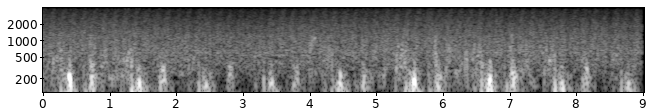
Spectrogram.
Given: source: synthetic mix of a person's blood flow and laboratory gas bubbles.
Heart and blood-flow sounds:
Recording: Doppler ultrasound of blood flow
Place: precordium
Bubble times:
3.98-4.15 s: bubbles
6.35-6.42 s: bubbles
From the record:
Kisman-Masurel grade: 121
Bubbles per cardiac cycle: 1 to 2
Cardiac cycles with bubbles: 10 to 50%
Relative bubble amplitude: barely perceptible (0.100 to 0.250)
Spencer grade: 2 (many but less than half of the cardiac periods contain bubble signals, singularly or in groups)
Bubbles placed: only in the low amplitude regions of the cardiac cycle

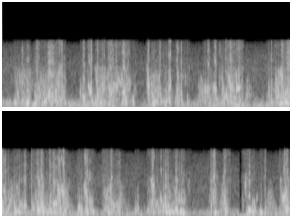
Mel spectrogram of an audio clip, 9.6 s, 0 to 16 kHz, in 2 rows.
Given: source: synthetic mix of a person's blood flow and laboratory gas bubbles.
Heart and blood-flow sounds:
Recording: Doppler ultrasound of blood flow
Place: subclavian vein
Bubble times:
0.17-1.08 s: bubbles
1.28-2.26 s: bubbles
2.36-3.13 s: bubbles
3.33-4.08 s: bubbles
4.39-5.23 s: bubbles
5.29-5.92 s: bubbles
6.04-6.37 s: bubbles
6.45-6.81 s: bubbles
7.00-7.09 s: bubbles
7.20-7.94 s: bubbles
8.24-8.61 s: bubbles
8.78-9.22 s: bubbles
9.43-9.61 s: bubbles
From the record:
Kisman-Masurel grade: 444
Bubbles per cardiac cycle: continuous sound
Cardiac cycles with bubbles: 100%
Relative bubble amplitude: maximal (0.775 to 0.999)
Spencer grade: 4 (maximum detectable bubble signal sounding continuously throughout systole and diastole of every cardiac period, and overriding the amplitude of the normal cardiac signals)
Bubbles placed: anywhere in the cardiac cycle

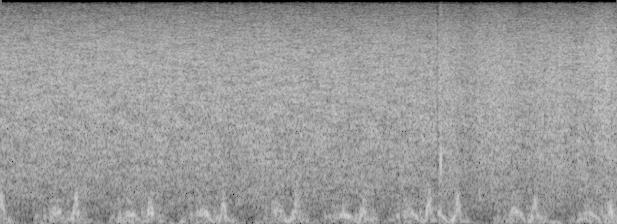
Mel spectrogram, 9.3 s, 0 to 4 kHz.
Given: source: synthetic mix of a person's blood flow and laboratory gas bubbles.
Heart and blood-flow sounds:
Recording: Doppler ultrasound of blood flow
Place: precordium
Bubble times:
6.56-6.64 s: bubbles
7.17-7.22 s: bubbles
From the record:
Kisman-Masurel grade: 113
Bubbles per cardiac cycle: 1 to 2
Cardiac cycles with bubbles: 1 to 10%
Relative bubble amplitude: loud (0.450 to 0.775)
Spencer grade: 1 (occasional bubble signal discernible with the cardiac motion signal, with majority of cardiac periods free of bubbles)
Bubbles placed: anywhere in the cardiac cycle

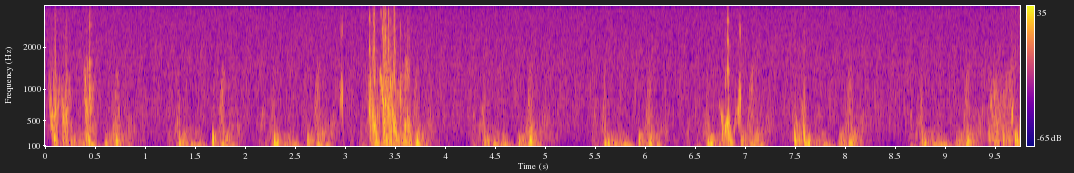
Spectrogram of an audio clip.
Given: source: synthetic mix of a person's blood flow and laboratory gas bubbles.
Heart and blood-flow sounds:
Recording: Doppler ultrasound of blood flow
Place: precordium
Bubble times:
0.02-0.27 s: bubbles
0.37-0.53 s: bubbles
2.94-3.00 s: bubbles
3.21-3.68 s: bubbles
6.74-6.99 s: bubbles
7.47-7.63 s: bubbles
9.42-9.76 s: bubbles
From the record:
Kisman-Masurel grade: 223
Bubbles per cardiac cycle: several, 3 to 8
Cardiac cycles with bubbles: 10 to 50%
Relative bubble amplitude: loud (0.450 to 0.775)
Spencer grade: 2 (many but less than half of the cardiac periods contain bubble signals, singularly or in groups)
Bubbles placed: only in the low amplitude regions of the cardiac cycle

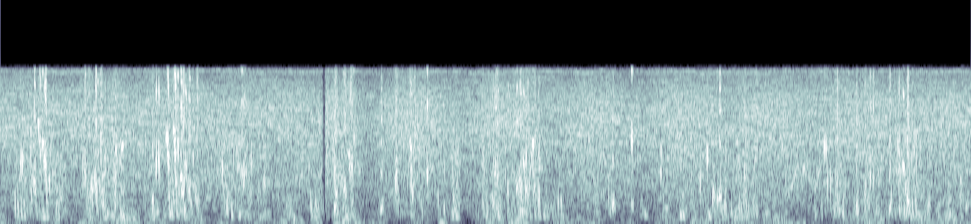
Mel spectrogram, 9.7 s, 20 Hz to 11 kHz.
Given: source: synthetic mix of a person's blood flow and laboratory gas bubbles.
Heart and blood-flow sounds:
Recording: Doppler ultrasound of blood flow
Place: precordium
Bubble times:
0.10-0.69 s: bubbles
0.80-1.35 s: bubbles
1.47-2.05 s: bubbles
2.18-2.69 s: bubbles
3.07-3.26 s: bubbles
3.31-3.62 s: bubbles
3.77-3.87 s: bubbles
3.94-4.16 s: bubbles
4.20-4.32 s: bubbles
4.35-4.64 s: bubbles
4.80-5.65 s: bubbles
5.94-6.00 s: bubbles
6.06-6.20 s: bubbles
6.29-6.36 s: bubbles
6.39-6.51 s: bubbles
6.57-6.67 s: bubbles
6.78-6.91 s: bubbles
6.97-7.62 s: bubbles
7.82-9.32 s: bubbles
9.58-9.71 s: bubbles
From the record:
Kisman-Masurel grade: 343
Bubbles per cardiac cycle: rolling drumbeat, 9 or more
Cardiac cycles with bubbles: 100%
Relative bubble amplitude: loud (0.450 to 0.775)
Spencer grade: 3 (all of the cardiac periods contain showers or single bubble signals, but not dominating or overriding the cardiac motion signals)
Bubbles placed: anywhere in the cardiac cycle

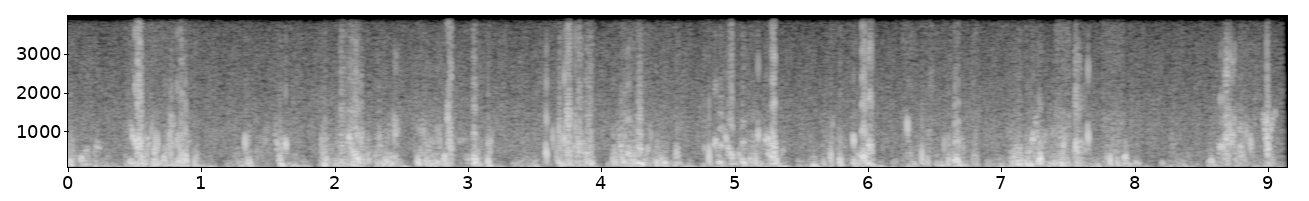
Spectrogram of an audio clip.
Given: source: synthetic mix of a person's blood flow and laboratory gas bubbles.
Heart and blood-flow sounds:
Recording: Doppler ultrasound of blood flow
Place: precordium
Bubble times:
0.00-0.30 s: bubbles
0.46-1.04 s: bubbles
1.35-1.72 s: bubbles
1.93-2.55 s: bubbles
2.64-3.25 s: bubbles
3.60-4.00 s: bubbles
4.09-4.54 s: bubbles
4.58-4.65 s: bubbles
4.81-5.43 s: bubbles
5.68-6.11 s: bubbles
6.28-6.89 s: bubbles
7.08-7.73 s: bubbles
7.79-7.96 s: bubbles
8.65-8.96 s: bubbles
8.99-9.11 s: bubbles
From the record:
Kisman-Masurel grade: 233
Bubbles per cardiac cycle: several, 3 to 8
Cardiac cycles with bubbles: 50 to 99%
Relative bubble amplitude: loud (0.450 to 0.775)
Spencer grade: 3 (all of the cardiac periods contain showers or single bubble signals, but not dominating or overriding the cardiac motion signals)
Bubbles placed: anywhere in the cardiac cycle

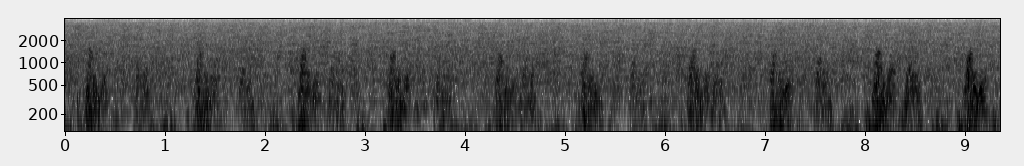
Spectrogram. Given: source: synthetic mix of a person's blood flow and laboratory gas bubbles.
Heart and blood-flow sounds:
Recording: Doppler ultrasound of blood flow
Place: precordium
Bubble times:
0.04-0.18 s: bubbles
From the record:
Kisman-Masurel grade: 121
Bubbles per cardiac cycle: 1 to 2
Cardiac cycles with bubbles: 10 to 50%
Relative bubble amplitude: barely perceptible (0.100 to 0.250)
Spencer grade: 2 (many but less than half of the cardiac periods contain bubble signals, singularly or in groups)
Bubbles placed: only in the low amplitude regions of the cardiac cycle

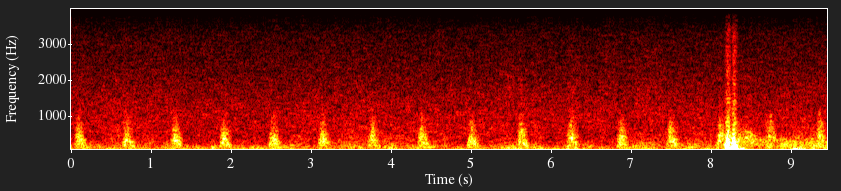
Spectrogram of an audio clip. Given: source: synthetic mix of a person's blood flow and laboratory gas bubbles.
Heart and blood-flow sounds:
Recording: Doppler ultrasound of blood flow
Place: subclavian vein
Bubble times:
no bubbles
From the record:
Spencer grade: 0 (complete lack of bubble signals)

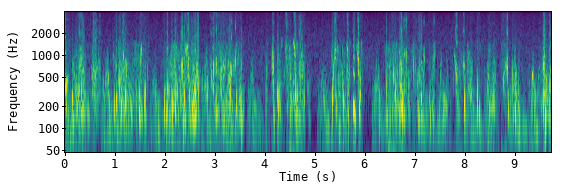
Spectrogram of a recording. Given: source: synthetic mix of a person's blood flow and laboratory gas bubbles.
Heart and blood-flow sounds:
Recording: Doppler ultrasound of blood flow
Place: precordium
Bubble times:
0.00-0.73 s: bubbles
0.94-1.68 s: bubbles
1.95-2.73 s: bubbles
2.88-3.60 s: bubbles
4.00-4.07 s: bubbles
4.11-4.93 s: bubbles
5.31-5.96 s: bubbles
6.38-7.21 s: bubbles
7.27-7.43 s: bubbles
7.75-8.18 s: bubbles
8.21-8.35 s: bubbles
8.45-8.63 s: bubbles
8.73-9.12 s: bubbles
9.47-9.73 s: bubbles
From the record:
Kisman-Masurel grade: 444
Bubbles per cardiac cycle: continuous sound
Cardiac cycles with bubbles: 100%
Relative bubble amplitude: maximal (0.775 to 0.999)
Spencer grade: 4 (maximum detectable bubble signal sounding continuously throughout systole and diastole of every cardiac period, and overriding the amplitude of the normal cardiac signals)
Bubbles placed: only in the low amplitude regions of the cardiac cycle

